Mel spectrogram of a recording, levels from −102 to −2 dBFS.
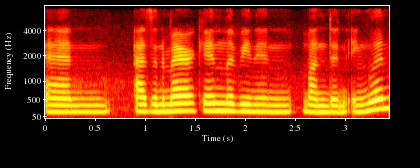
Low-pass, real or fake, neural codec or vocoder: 7.2 kHz; real; none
